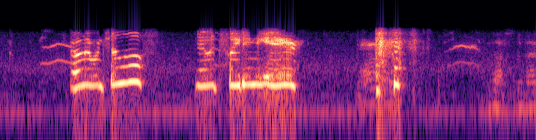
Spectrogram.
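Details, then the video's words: Newborn kittens cry while the mother cat is away, giving clusters of shrill, wavering mews in quick bursts with short pauses between them, then a softer rising mew near the end; a person speaks alongside. "Newborn kittens cry when mom is away"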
